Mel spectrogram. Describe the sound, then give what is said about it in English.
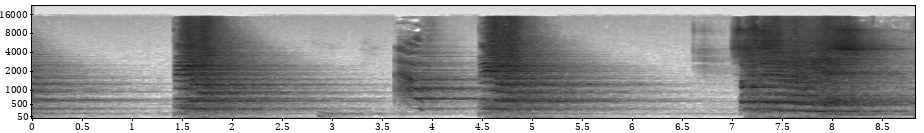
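A voice makes a few loud, wordless sighing bursts, each drenched in heavy echo that rings on and fades slowly before the next one starts. “Is the echo on now?”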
